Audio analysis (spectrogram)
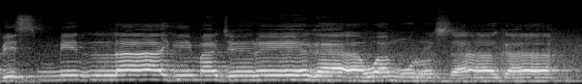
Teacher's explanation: Nama hukumnya imalah. Imalah itu memiringkan bunyi bacaan fathah dari ro menjadi re.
